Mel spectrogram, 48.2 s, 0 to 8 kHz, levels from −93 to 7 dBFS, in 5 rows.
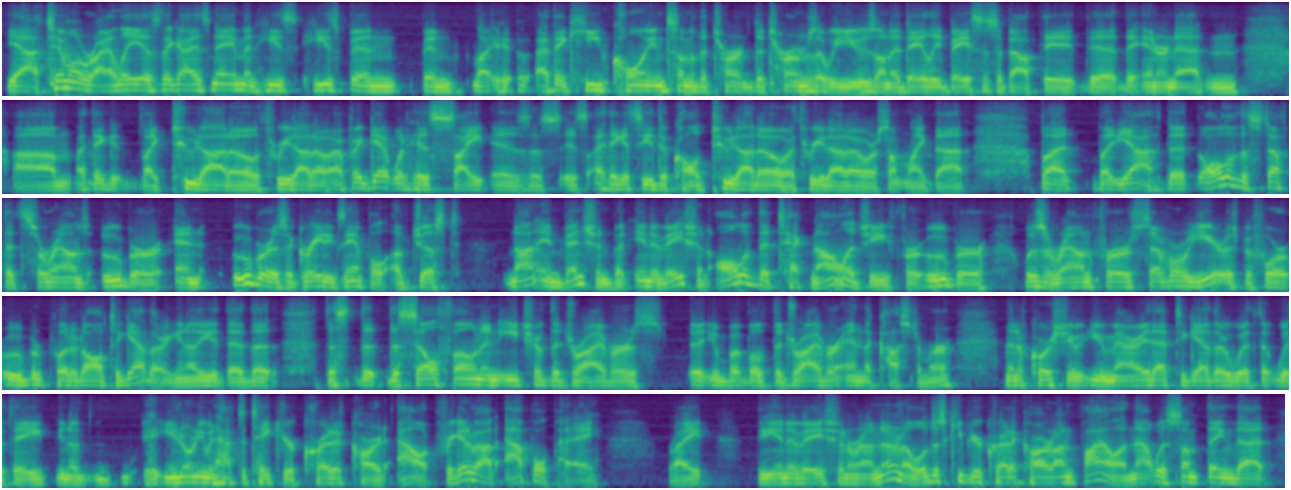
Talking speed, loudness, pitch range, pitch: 215 wpm, -14 LUFS, 100-120 Hz, 110 Hz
